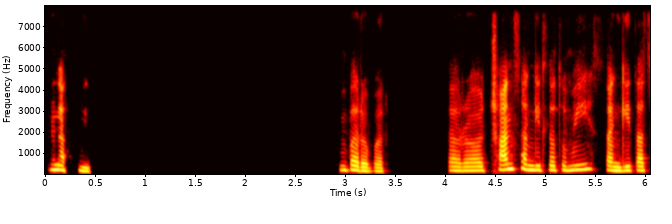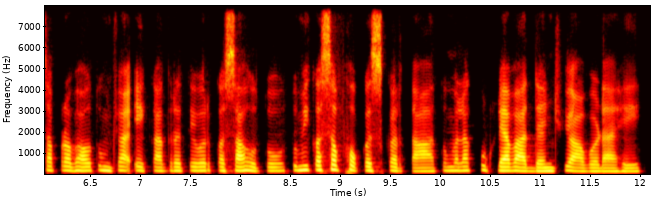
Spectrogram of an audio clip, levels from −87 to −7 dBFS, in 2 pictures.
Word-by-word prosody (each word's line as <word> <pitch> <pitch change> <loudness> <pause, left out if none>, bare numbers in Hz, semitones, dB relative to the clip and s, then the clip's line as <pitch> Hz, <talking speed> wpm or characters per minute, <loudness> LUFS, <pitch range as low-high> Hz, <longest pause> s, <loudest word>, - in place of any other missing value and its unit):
नक्कीच. 180 -6 -3 2.6
बरोबर. 170 -7 0 0.7
तर 185 -1 -3
अ, 185 +1 -1
छान 230 +3 +5
सांगितलं 215 -6 0
तुम्ही 220 +5 0
संगीताचा 195 -1 -1
प्रभाव 185 -2 +1
तुमच्या 190 -1 0
एकाग्रतेवर 180 +1 -3
कसा 180 0 +3
होतो. 175 -1 -1
तुम्ही 205 +2 +2
कसं 215 +2 +6
फोकस 185 -4 +2
करता, 160 -2 -1
तुम्हाला 185 +1 -2
कुठल्या 185 -3 +3
वाद्यांची 170 0 +2
आवड 155 -2 +1
आहे. 150 0 -2
180 Hz, 110 wpm, -24 LUFS, 170-195 Hz, 2.6 s, कसं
